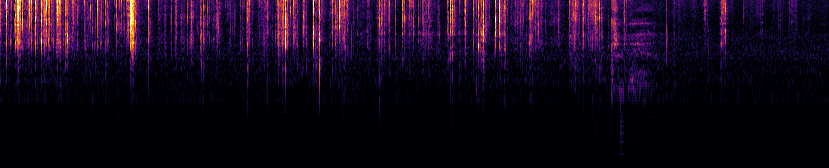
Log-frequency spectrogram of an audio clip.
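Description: A Yu-Gi-Oh! booster pack's foil wrapper being torn open and crinkled by hand, with a rapid run of sharp crackles and rips that thins out after about eight seconds.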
